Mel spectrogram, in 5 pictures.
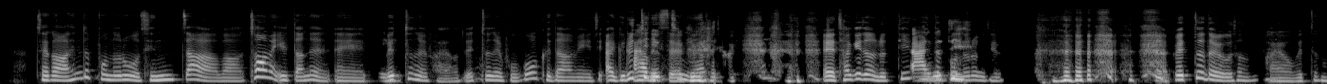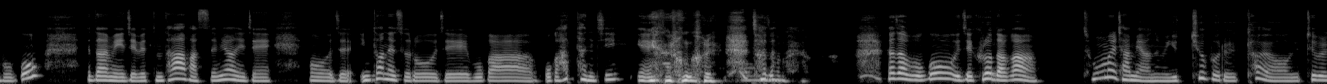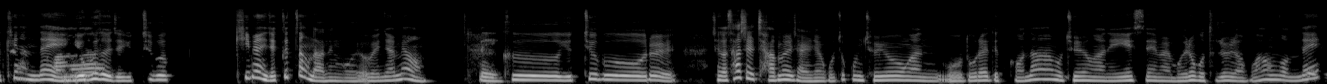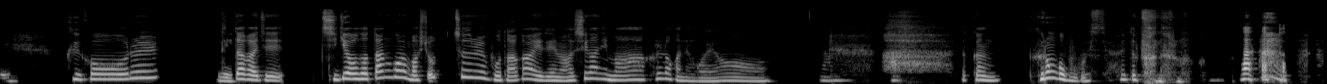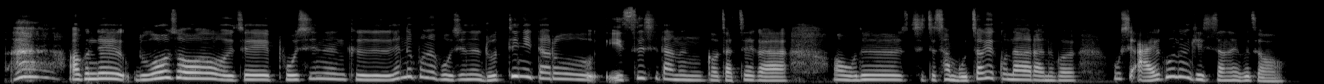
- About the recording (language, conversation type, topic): Korean, advice, 규칙적인 수면 리듬을 꾸준히 만드는 방법은 무엇인가요?
- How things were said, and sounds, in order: laugh; laughing while speaking: "그 자기"; laugh; laughing while speaking: "루틴"; tapping; laugh; distorted speech; laughing while speaking: "예 그런 거를 찾아봐요"; other background noise; sigh; laugh; laughing while speaking: "핸드폰으로"; laugh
